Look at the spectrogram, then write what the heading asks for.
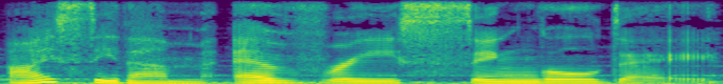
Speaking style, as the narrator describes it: Tanya said slowly

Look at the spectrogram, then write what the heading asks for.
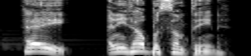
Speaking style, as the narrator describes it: she yelled up

